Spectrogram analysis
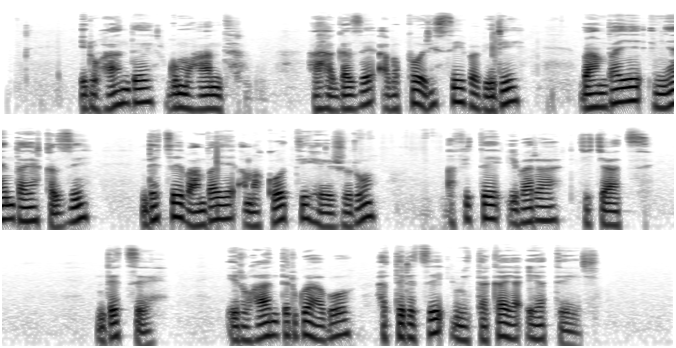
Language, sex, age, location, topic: Kinyarwanda, male, 25-35, Kigali, government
